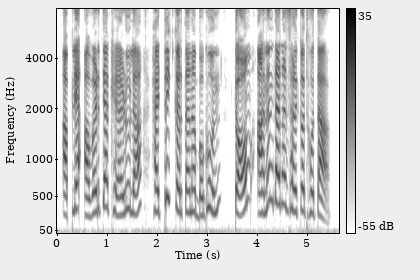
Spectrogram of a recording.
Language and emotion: Marathi, happy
